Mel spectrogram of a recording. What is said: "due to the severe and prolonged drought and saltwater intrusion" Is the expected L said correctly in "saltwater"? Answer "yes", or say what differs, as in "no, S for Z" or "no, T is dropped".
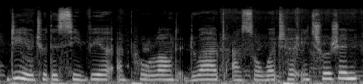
no, W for L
